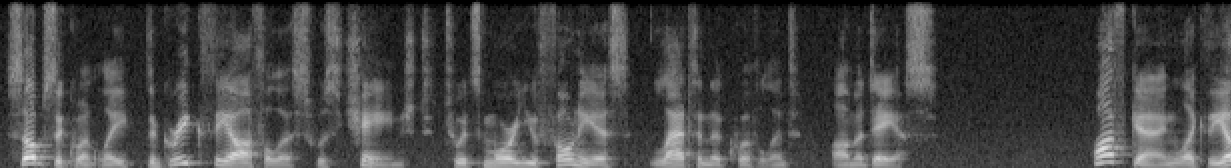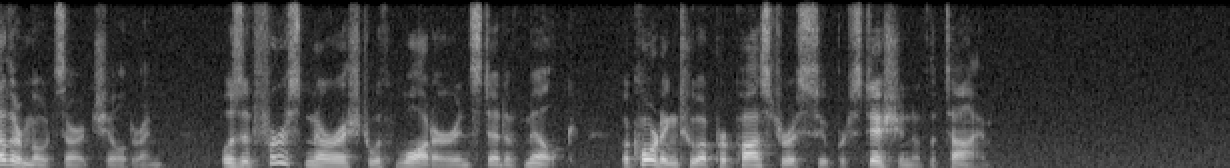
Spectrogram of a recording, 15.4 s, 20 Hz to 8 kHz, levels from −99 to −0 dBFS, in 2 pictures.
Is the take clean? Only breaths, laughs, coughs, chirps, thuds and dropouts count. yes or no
yes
